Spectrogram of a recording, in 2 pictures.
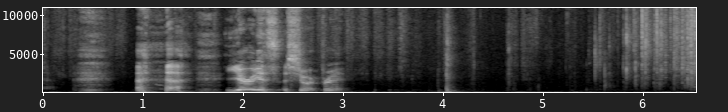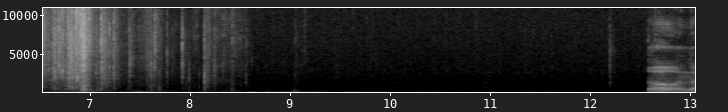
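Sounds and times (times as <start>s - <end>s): wrapper crinkling and tearing: 5.4s - 8.7s.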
